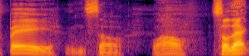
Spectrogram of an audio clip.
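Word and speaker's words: Spah: It's spelled S-P-A-H. Okay, no brainer, right? That's Lizzie Spa. No, it's Spay.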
